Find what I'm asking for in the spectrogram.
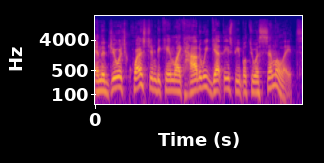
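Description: A man with a plain, everyday voice, medium pitch, ordinary pitch variation and a moderate pace, on a very clean recording with a silent background. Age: 30s. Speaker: solo podcaster and comedian. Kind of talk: casual solo monologue. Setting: at home in apartment.

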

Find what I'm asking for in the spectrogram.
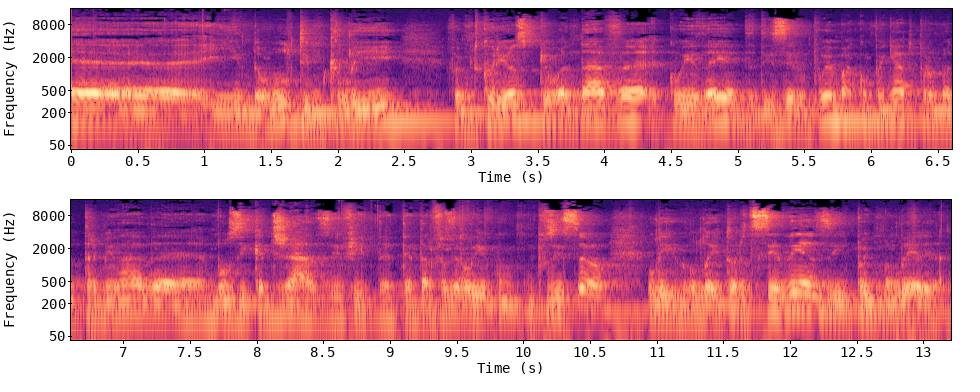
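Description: With lively intonation and a fairly low pitch, a man speaks at a moderate pace amid noticeable background noise and audible room echo. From Angola (Luanda). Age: 60s. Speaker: journalist and poet. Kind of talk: casual interview.

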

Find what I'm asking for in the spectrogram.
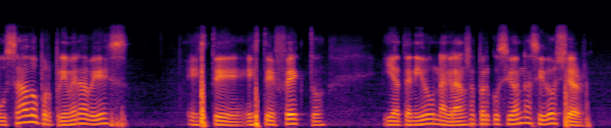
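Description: Intonation here is lively. The words come very slowly. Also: man. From Argentina, Santiago del Estero. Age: 30s. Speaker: music teacher. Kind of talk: casual discussion.

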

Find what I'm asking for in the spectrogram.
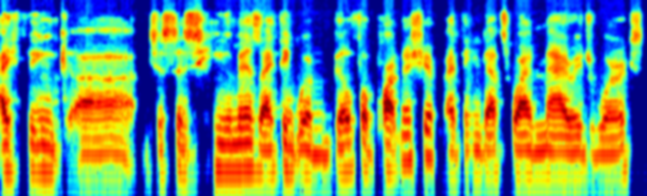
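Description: A man's dark, mellow tone comes through with a dry, close sound and no echo. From Nigeria (Lagos, Ikeja). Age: 30s. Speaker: army officer and father. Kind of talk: interview.

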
